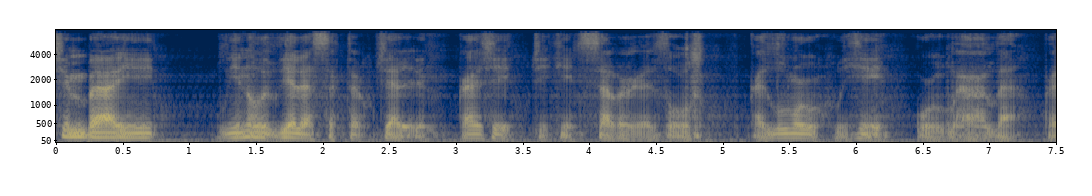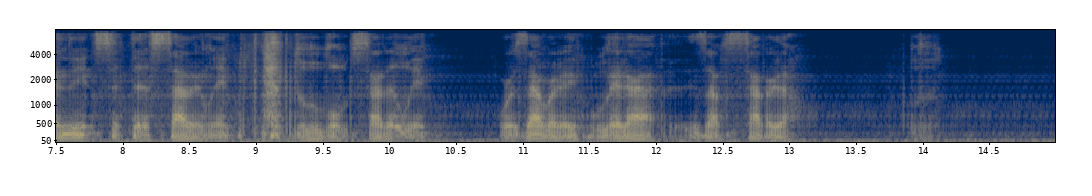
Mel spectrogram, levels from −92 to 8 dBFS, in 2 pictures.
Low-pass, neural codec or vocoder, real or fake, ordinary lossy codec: 7.2 kHz; autoencoder, 22.05 kHz, a latent of 192 numbers a frame, VITS, trained on many speakers; fake; MP3, 64 kbps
